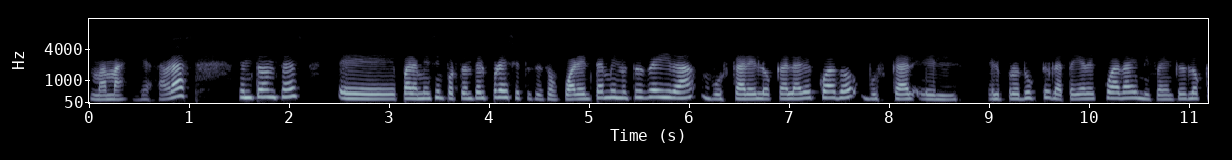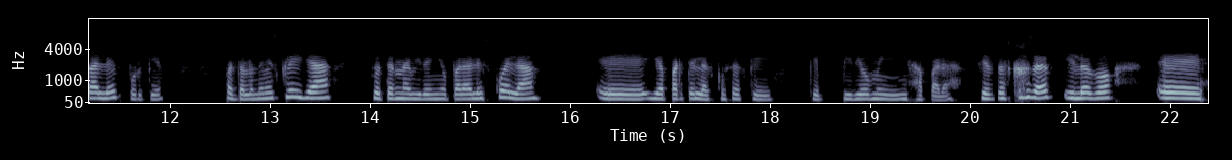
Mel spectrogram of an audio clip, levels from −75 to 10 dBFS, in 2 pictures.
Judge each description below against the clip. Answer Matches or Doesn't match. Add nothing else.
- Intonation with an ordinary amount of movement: Matches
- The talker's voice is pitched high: Matches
